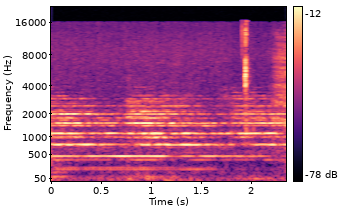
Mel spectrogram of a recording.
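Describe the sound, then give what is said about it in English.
A mission bell rings with a steady sustained tone made of several humming partials. It is fairly quiet and shows no distinct separate strikes. “And that's the sound of the mission bell, meaning it's our mission segment of the week.”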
